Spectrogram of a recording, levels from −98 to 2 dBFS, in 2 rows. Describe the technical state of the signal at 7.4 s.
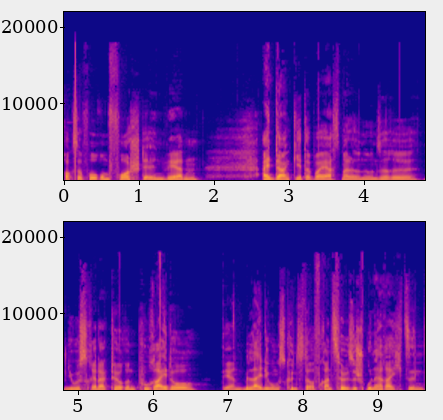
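Sharp, uneven clicks recur about every half second, and 7.4 s falls inside the run lasting from 0.14 s to 9.31 s. These are word clock ticks: an unlocked receiving clock, off by some tens of ppm, slips one sample at each collision.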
